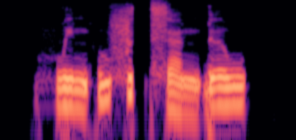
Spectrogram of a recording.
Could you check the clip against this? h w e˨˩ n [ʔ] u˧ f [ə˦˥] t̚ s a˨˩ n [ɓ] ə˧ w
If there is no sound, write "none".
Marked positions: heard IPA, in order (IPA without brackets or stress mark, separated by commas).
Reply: ʔ, ə˦˥, ɗ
